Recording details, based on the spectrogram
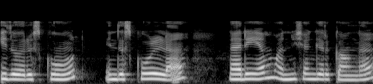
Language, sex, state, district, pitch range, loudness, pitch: Tamil, female, Tamil Nadu, Nilgiris, 235-255 Hz, -14 LUFS, 240 Hz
